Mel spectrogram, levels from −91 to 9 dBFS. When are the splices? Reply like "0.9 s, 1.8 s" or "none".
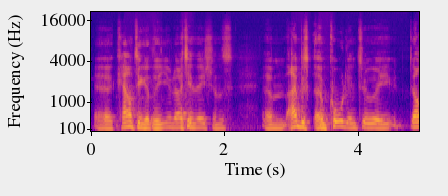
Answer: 3.3 s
